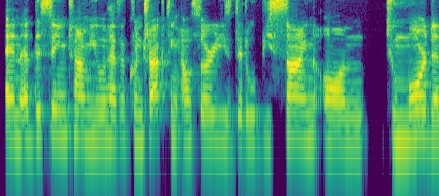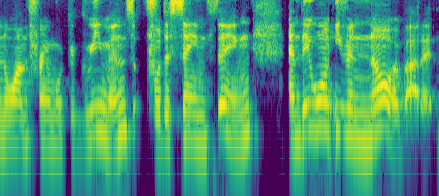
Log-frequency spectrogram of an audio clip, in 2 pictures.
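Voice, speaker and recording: A woman's voice: mid-range voice, fairly even intonation, fairly quick. A woman co-hosting a podcast, talking through a legal topic in a thoughtful, hesitant way with many fillers. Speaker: podcast co-host. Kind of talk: casual expert discussion.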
